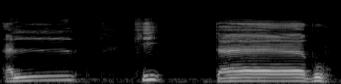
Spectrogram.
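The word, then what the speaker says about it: الكتاب: So this is the first word in the sentence, so we pronounce everything al kitabu.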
